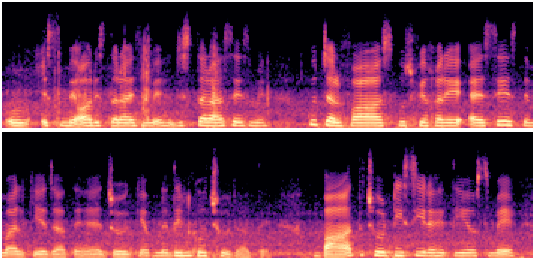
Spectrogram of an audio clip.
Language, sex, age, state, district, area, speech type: Urdu, female, 30-45, Telangana, Hyderabad, urban, spontaneous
